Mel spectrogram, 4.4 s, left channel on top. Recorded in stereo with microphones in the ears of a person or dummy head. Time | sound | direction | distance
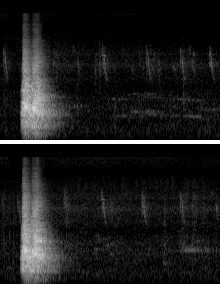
0.4 | a dog barking | 45° right (ahead or behind) | 1.4 m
